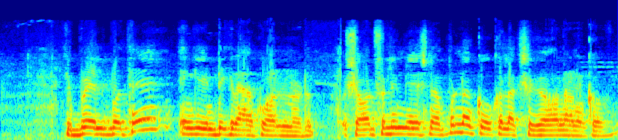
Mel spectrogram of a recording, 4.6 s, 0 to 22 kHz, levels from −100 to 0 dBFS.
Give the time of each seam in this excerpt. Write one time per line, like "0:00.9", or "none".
0:02.6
